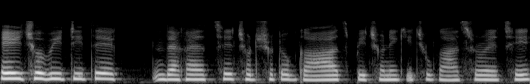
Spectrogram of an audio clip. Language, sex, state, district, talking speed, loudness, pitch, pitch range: Bengali, female, West Bengal, North 24 Parganas, 125 wpm, -18 LUFS, 225 Hz, 215-245 Hz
